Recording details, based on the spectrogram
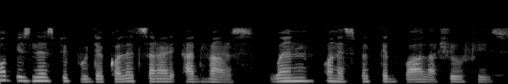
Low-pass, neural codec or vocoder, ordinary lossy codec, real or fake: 5.4 kHz; none; AAC, 48 kbps; real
